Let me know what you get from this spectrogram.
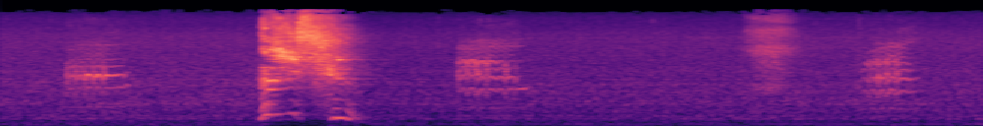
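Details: Cat reacting to its owner's sneeze: short meow, a loud sneeze, then a clear harmonic meow a second later, a breathy noise, and a final short meow.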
